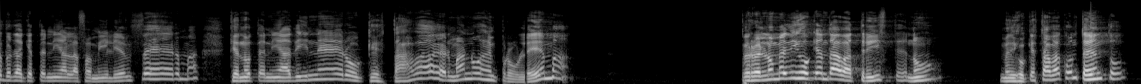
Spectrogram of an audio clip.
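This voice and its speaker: A man preaching a sermon, reading scripture slowly and loudly and calling the congregation "hermanos" again and again. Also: high-pitched. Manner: addresses the congregation with frequent "hermano" and "amados hermanos". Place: church.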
